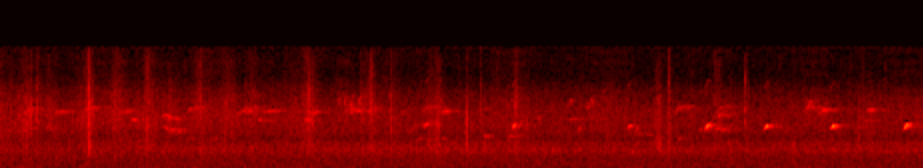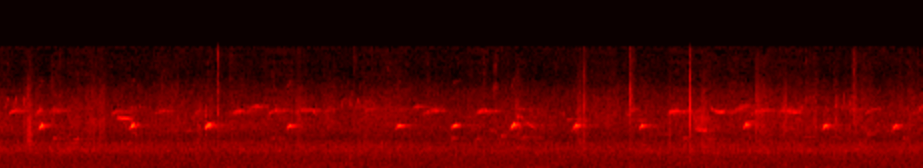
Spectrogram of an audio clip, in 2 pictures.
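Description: Faint outdoor forest ambience, a soft steady hiss with a low hum, over which a small bird gives a short, high call again and again, about twice a second, from a few seconds in until near the end.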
